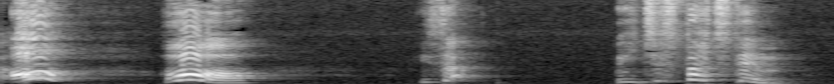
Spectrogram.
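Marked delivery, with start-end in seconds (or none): 0.0-1.0 two loud, high gasped "oh"s; startled cries. Acted. Reader seeing the sudden grab, loud startled cries. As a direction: cry out sharply in shock. Acting reaction to sudden attack.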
